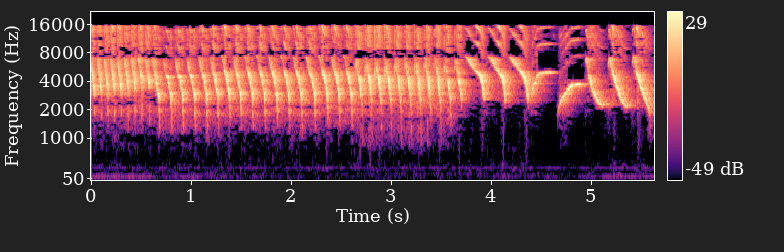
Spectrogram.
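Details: Canary in full song to get other canaries singing: a long fast rattling trill of repeated notes, then looping whistled sweeps near the end.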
